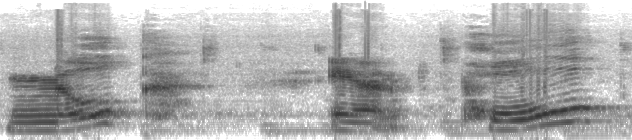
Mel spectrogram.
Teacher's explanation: In contrast to the light L, when you produce the dark L, the back of your tongue bunches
